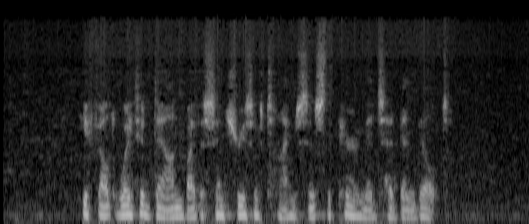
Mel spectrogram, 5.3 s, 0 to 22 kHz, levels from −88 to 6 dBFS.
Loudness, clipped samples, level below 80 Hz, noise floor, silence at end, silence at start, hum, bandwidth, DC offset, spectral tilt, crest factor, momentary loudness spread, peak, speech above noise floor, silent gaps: -31 LUFS; under 0.1%; -58 dBFS; -62 dBFS; 0.8 s; 0.8 s; none; 16.5 kHz; under 0.1%; -5 dB/octave; 20 dB; 8 LU; -14 dBFS; 31 dB; none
